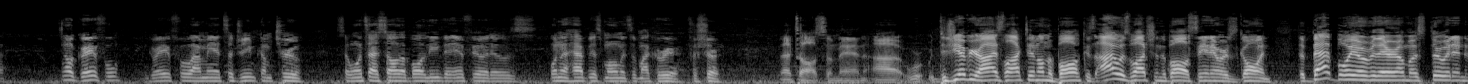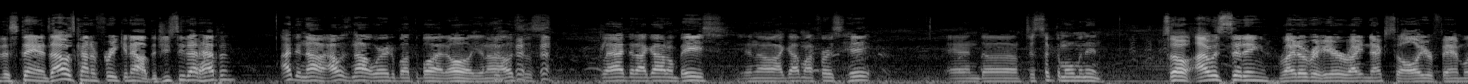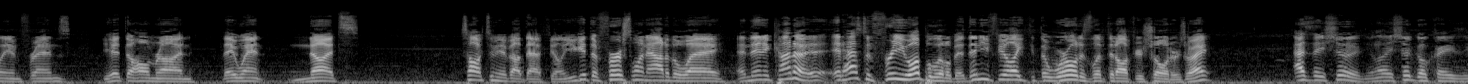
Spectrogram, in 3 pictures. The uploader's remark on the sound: LIVE REACTION FROM ANGELS STADIUM. LIVE from Angels Stadium in Anaheim.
